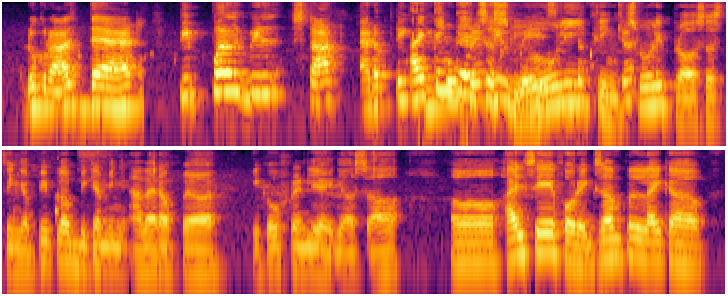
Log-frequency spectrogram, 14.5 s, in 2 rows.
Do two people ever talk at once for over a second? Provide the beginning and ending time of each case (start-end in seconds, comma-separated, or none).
4.2-6.3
